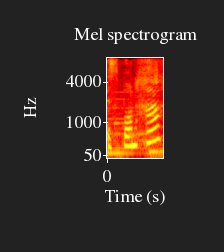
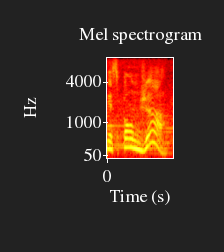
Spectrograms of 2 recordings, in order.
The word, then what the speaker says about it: Esponja: grande thing has been about huh actually it's pronounced espanha with an h sound at the end really but we've all been saying esponja yes i know it's been bothering me this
